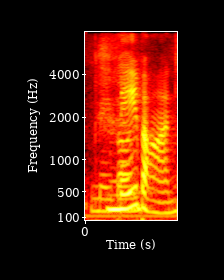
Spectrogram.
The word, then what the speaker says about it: Mabon: Also, in this moment, in the books, they call it Mabon, M-A-B-O-N. That's how they say it. – Mabon.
